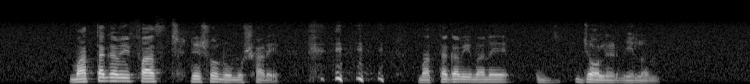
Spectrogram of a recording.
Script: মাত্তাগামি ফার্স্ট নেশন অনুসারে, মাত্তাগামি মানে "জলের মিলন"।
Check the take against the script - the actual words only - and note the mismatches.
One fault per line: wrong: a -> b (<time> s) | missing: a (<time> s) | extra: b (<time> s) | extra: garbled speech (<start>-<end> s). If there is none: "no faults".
no faults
